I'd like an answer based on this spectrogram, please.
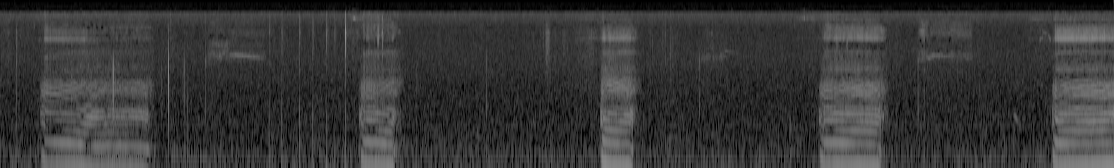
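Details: Tina, a domestic cat, asleep and snoring like a man: five throaty, harmonic-rich snores, each about a second long, recurring roughly every three seconds over a quiet indoor background.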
